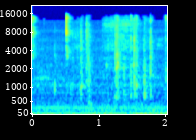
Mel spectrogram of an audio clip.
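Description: Typing on a computer keyboard: a quick, uneven run of key clicks as a short word is typed into a text field.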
